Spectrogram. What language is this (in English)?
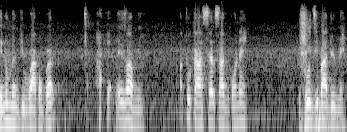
French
